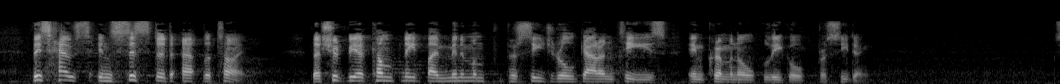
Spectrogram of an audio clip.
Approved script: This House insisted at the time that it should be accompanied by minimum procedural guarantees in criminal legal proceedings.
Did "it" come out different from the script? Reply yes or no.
yes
